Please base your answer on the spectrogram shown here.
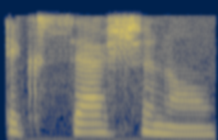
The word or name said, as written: accessional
